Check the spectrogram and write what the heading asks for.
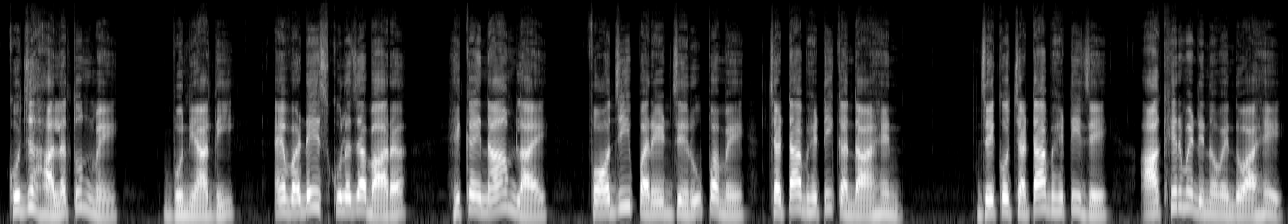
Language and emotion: Sindhi, neutral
